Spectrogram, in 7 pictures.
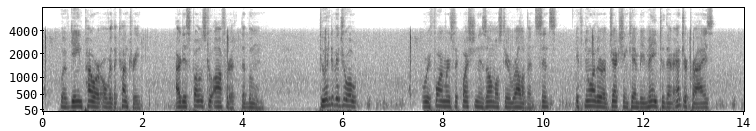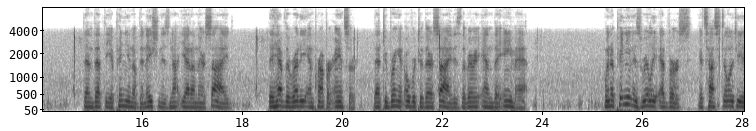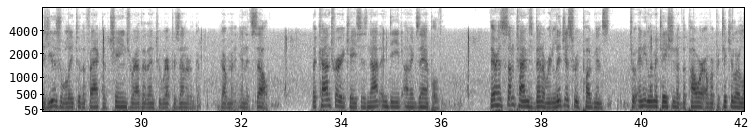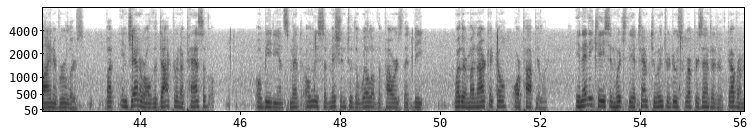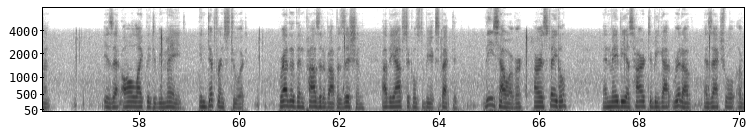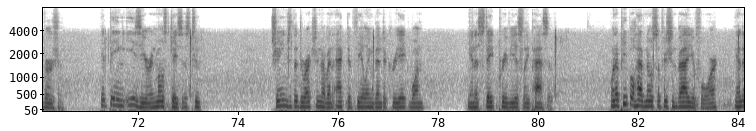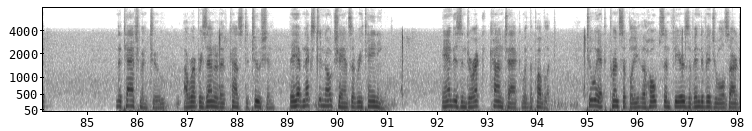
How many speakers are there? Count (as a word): one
